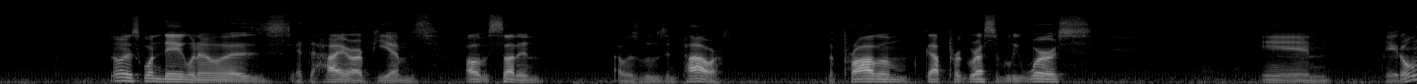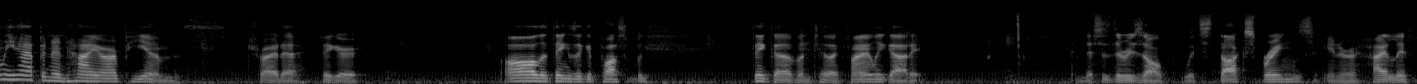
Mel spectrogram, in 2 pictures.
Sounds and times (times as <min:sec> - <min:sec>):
Speech: 0:01.1 - 0:05.5, 0:06.1 - 0:07.3, 0:08.3 - 0:11.0, 0:12.6 - 0:17.8, 0:19.2 - 0:20.8, 0:21.7 - 0:23.4, 0:24.9 - 0:28.3.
